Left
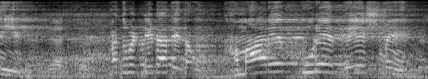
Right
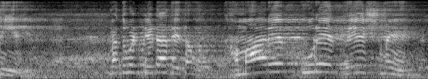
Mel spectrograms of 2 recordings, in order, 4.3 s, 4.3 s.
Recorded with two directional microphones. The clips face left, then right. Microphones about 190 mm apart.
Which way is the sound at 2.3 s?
25° left (ahead or behind).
